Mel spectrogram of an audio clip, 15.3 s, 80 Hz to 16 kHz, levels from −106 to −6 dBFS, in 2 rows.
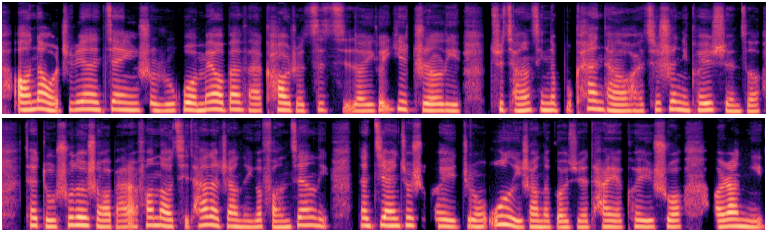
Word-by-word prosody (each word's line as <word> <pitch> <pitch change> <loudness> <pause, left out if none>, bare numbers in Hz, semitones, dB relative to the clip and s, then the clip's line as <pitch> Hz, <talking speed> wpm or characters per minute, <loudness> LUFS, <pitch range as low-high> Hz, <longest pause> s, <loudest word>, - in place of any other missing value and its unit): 呃， 235 -1 +8
那 260 +1 +4
我 210 - +1
这 225 +3 -9
边 245 +1 +2
的 235 - +3
建 230 0 -1
议 220 - 0
是， 220 - -5
如 205 0 -1
果 225 +1 +4
没 215 +3 +2
有 245 -1 +5
办 240 0 +1
法 205 -2 -4
靠 225 +1 +2
着 205 -1 -4
自 220 +3 -9
己 210 - -10
的 195 0 -1
一 200 - -2
个 - - -3
意 250 0 -3
志 210 -2 +1
力， 200 -1 -2 0.3
去 - - -5
强 210 0 0
行 225 0 -1
地 220 - +1
不 215 +3 -12
看 260 -2 0
它 225 - -2
的 195 0 +2
话， 200 0 -4
其 230 +3 -6
实 250 +2 -1
你 225 -3 0
可 220 +1 -1
以 225 - +3
选 200 -5 -3
择 190 0 -6 0.3
在 240 -2 +1
读 210 -3 +1
书 250 +5 0
的 250 -1 +7
时 235 -2 -1
候 200 0 +2
把 195 0 -4
它 - - 0
放 245 +3 0
到 220 -3 +4
其 210 - -8
他 250 +2 0
的 255 -1 +3
这 220 0 -2
样 205 -1 +2
的 195 - -2
一 - - -3
个 200 - -1
房 195 -1 -1
间 250 +4 -1
里。 220 -1 -5 0.3
那 240 - +1
既 230 +3 -2
然 235 -1 +5
就 245 +1 0
是 - - -8
可 220 -1 -2
以 205 -1 +2
这 200 +2 -6
种 205 0 +2
物 275 -2 +2
理 205 - +3
上 195 0 0
的 190 0 -1
隔 185 0 -1
绝， 190 0 -4
它 200 +1 -2
也 190 -1 0
可 210 +2 -5
以 200 -1 +2
说， 200 0 -1 0.3
呃， 195 0 +2
让 215 -1 +5
你 190 +1 -3
215 Hz, 335 characters per minute, -23 LUFS, 200-235 Hz, 0.3 s, 呃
